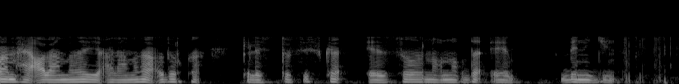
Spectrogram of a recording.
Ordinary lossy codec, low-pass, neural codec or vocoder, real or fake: none; 3.6 kHz; none; real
